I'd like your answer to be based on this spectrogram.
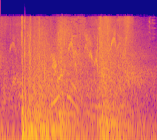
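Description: Confringo fire spell explosion in Hogwarts Legacy, one sudden loud boom followed by a rumbling, crackling tail, with other game effects and voices around it.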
